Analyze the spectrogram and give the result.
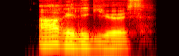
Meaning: areligious
- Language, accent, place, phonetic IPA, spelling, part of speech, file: German, Germany, Berlin, [ˈaʁeliˌɡi̯øːs], areligiös, adjective, De-areligiös.ogg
